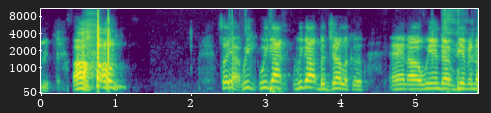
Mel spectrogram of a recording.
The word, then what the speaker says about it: Bjelica: Bjelica. There you go. My phone was fucking up, so I didn't know if y'all heard me. So yeah, we got Bjelica, and we end up giving up Mo Harkless and Chris Silva.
